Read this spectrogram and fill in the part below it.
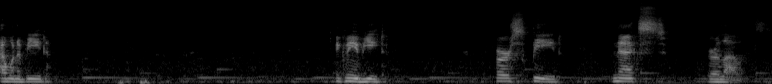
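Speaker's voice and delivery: hushed, breathy, whispered tiny creature voice. Voicing a little kobold who demands a bead: kobold character voice. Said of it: "He's a little kobold".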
